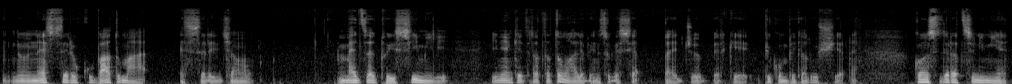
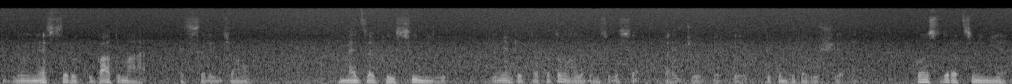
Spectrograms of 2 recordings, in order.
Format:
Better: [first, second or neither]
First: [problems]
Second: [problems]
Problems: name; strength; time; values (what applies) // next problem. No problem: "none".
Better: first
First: hiss; faint; throughout; 25 dB below the speech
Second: hiss; loud; throughout; 3 dB below the speech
